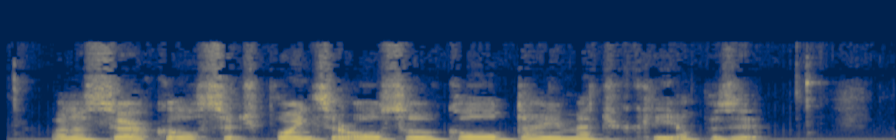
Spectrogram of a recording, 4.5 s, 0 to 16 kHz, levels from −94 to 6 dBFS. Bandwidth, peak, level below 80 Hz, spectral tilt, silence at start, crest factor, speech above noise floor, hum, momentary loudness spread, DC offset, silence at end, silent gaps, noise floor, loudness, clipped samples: 11.5 kHz; -6 dBFS; -48 dBFS; -5.5 dB/octave; 0.25 s; 16 dB; 20 dB; none; 7 LU; under 0.1%; 0.4 s; none; -41 dBFS; -22 LUFS; under 0.1%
